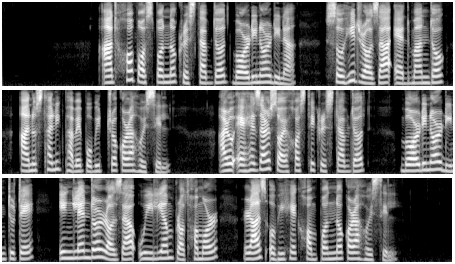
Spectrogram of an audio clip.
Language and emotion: Assamese, neutral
